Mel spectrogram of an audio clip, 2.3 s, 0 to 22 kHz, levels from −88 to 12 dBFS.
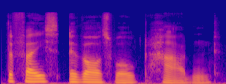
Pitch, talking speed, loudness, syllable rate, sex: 105 Hz, 130 wpm, -17 LUFS, 4.2 syllables/s, female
